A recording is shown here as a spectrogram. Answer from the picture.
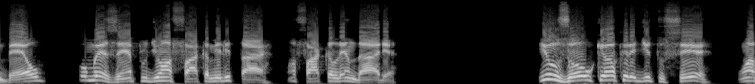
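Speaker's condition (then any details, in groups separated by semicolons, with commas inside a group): No condition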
